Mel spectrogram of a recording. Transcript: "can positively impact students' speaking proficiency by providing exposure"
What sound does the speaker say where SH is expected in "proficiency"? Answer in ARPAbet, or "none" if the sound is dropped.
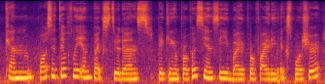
S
